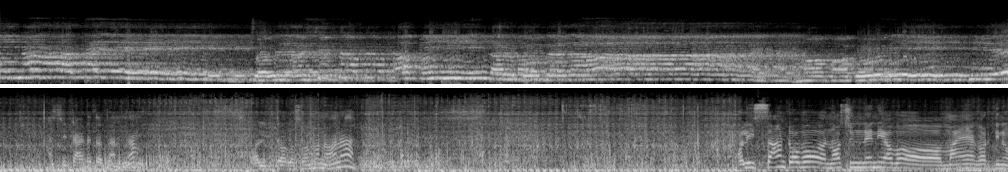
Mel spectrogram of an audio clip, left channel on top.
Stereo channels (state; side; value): different; both; correlation -0.01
